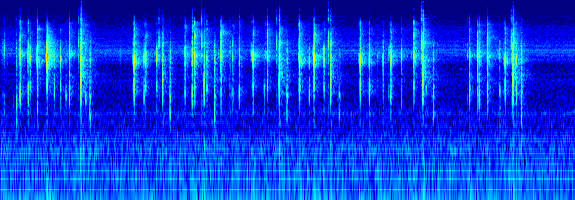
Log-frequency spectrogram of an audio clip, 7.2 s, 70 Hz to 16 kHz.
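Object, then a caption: Plastic mechanical keyboard. A custom 60% mechanical keyboard with Gateron Milky Yellow switches and red and white plastic keycaps, resting on an anime desk mat, is typed on with the bare fingertips of both hands. A steady run of quick, dry, bright plastic clacks centered around 3.6 kHz lands at an uneven rhythm, each stopping almost instantly. Underneath sits a faint low background rumble.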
